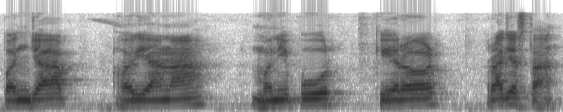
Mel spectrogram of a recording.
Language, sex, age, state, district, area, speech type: Marathi, male, 45-60, Maharashtra, Yavatmal, urban, spontaneous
